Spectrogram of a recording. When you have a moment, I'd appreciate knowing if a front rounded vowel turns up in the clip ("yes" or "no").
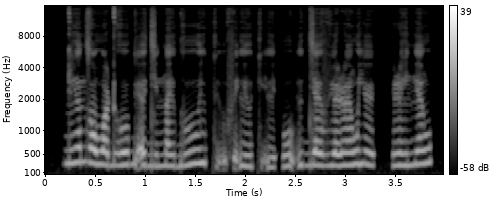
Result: yes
